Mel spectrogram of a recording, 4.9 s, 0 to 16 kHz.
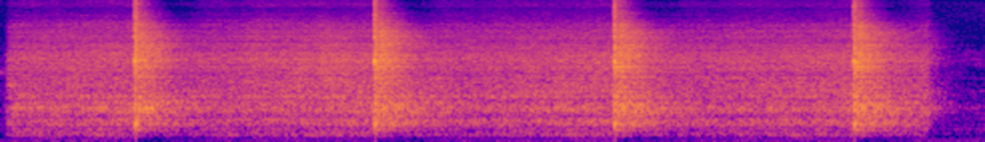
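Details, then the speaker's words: GE Profile electric dryer, model PTD60EBSRWS, tumbling with a loud thud about every 1.2 seconds. "so that's pretty loud. Alright, so you can see that right now that it's pretty loud."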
